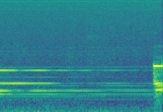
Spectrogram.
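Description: A chord on a Steinway grand piano ringing on, several notes held together and slowly fading.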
